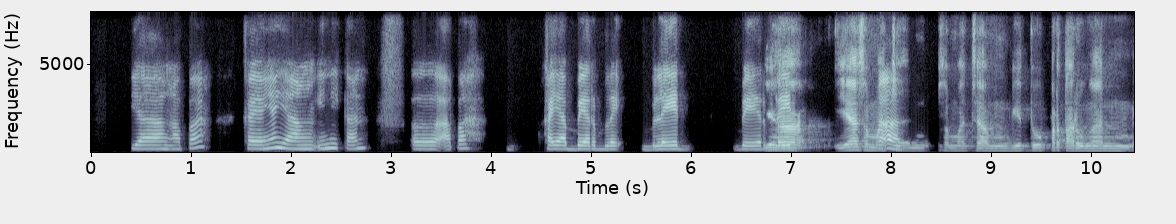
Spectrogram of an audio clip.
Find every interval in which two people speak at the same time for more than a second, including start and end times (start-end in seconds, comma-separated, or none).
none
